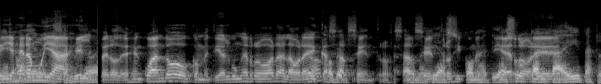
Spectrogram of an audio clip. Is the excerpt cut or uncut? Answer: cut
